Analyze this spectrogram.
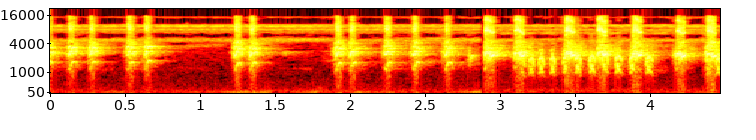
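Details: Yellow-vented bulbul lure sound for bird trapping: scattered pairs of sharp chips, then a dense, lively stretch of rapid chirping notes in the second half.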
